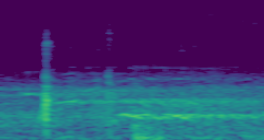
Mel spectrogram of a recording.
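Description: A racket strikes a shuttlecock with a sharp crack.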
